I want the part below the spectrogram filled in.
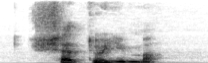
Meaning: tickle, an act of tickling
- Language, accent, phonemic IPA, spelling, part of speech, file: French, Canada, /ʃa.tuj.mɑ̃/, chatouillement, noun, LL-Q150 (fra)-chatouillement.wav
